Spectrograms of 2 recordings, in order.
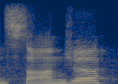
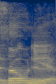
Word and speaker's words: Sonja: this out loud before is it red sanja no it's sonia is that how you say it sonia red sonja i thought it might be sonia but i wasn't positive um yeah okay well there's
